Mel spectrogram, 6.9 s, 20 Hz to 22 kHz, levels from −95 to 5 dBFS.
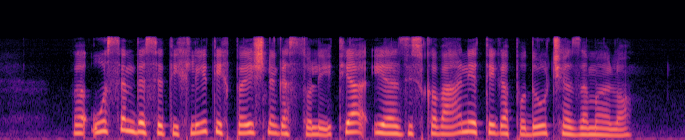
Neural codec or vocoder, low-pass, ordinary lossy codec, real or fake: none; 7.2 kHz; none; real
